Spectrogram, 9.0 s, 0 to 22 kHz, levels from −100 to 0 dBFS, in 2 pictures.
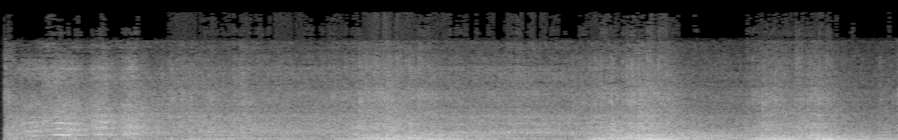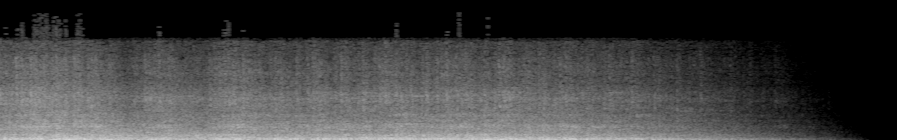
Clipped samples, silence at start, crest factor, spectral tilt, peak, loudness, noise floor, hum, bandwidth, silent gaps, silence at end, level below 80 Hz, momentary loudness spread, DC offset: under 0.1%; 0 s; 18 dB; -4.5 dB/octave; -6 dBFS; -24 LUFS; -59 dBFS; none; 18.5 kHz; none; 0.75 s; -50 dBFS; 7 LU; under 0.1%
